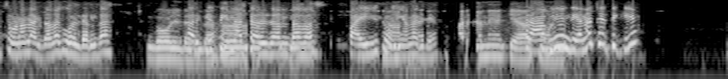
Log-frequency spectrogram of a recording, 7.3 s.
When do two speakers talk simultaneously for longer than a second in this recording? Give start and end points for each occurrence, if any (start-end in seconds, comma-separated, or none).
3.8-5.3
